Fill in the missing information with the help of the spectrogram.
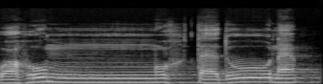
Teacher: মিম সাকিনের পরে মিম আসিলে ওই মিম সাকিনকে তাসদিদ দিয়া গুন্না সহ মিলাইয়া পড়িতে হয়। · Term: মিম সাকিনের ইদগম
